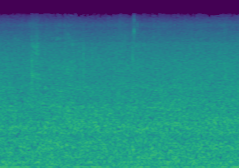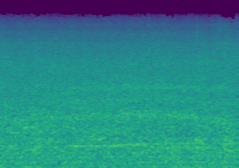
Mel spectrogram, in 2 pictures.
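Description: Electric commuter train at a station platform: a steady low hum with a constant haze of station noise. In the second half a faint whine rises in pitch as the train begins to pull out.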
